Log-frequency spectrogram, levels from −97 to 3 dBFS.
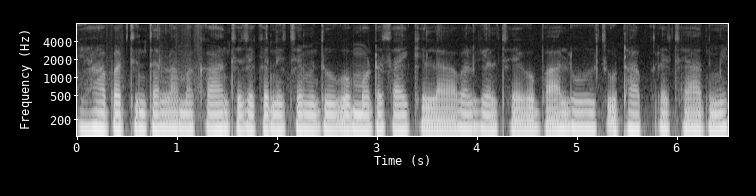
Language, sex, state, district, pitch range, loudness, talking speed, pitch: Maithili, male, Bihar, Katihar, 120-130 Hz, -14 LUFS, 195 wpm, 125 Hz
